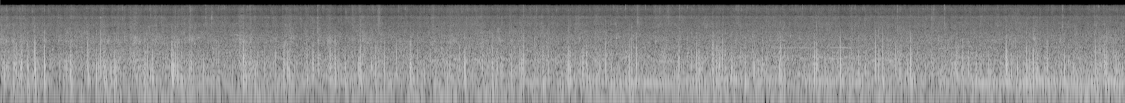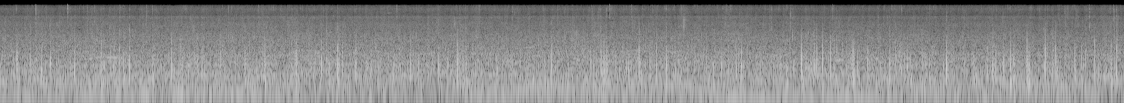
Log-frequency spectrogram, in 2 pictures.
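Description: Heavy rain pouring down onto a flooded paved street, a dense, steady hiss filled with countless drop impacts splashing on standing water.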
